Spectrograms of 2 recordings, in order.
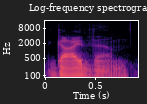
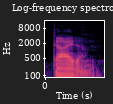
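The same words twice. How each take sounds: First: It is said in a formal, reading tone. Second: It is said in a casual, conversational tone. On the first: The speaker calls it wrong. "rather than say" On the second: The speaker calls it right. "try a conversational tone of"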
